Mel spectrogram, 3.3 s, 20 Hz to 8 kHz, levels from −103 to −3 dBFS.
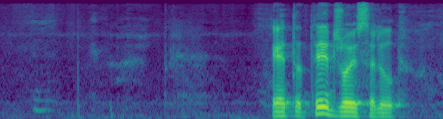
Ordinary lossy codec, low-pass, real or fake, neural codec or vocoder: none; 7.2 kHz; fake; codec, 16 kHz, 4 kbps, FreqCodec, larger model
